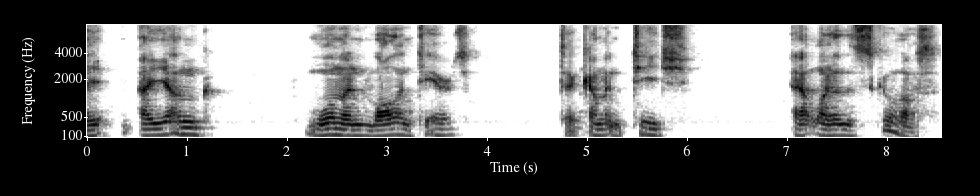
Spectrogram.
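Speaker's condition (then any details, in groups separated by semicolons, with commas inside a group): Multiple sclerosis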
